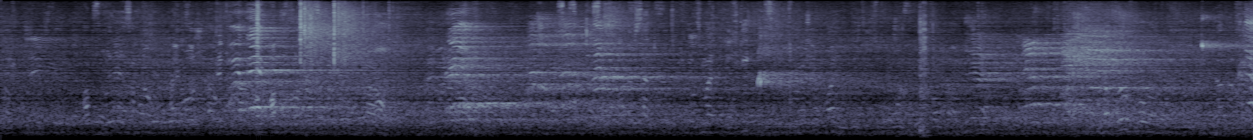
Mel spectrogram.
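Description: A crowd chatters and calls out in a large echoing hall.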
